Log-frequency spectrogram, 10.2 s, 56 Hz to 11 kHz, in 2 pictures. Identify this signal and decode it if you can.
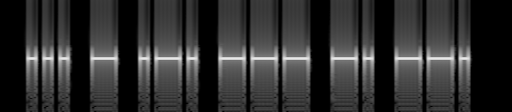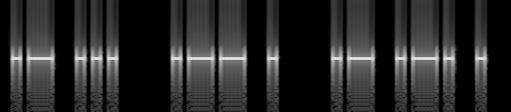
Morse code, heard as a keyed tone, about 16 wpm, 700 Hz. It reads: STRONG AS WE ARE
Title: Sentences from Top 1000 Words - Review Part 4 - 15wpm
